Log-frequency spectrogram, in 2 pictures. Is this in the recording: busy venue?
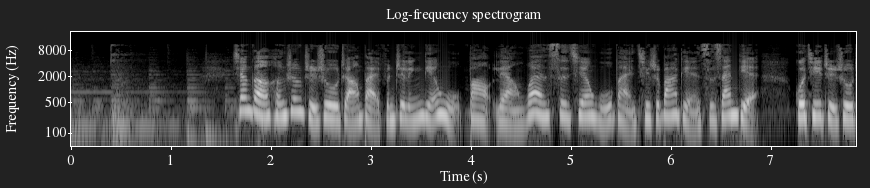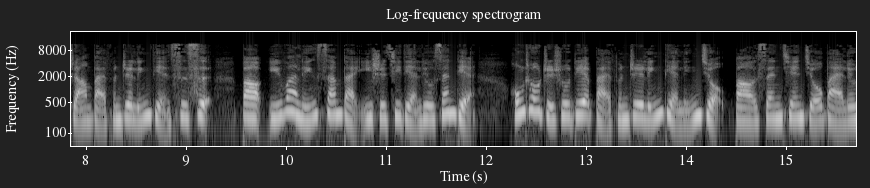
no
